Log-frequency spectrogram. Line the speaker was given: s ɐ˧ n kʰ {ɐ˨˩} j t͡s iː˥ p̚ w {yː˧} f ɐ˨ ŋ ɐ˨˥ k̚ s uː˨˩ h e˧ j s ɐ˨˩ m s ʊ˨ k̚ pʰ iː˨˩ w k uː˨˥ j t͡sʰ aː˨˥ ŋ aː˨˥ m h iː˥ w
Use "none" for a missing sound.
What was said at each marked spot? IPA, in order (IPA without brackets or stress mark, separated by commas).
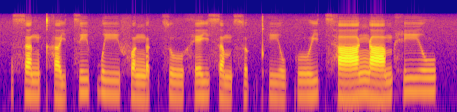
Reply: ɐ˨˩, iː˧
